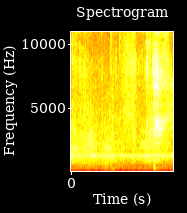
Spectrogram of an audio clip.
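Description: Near silence: room tone, with a faint tick near the end.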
